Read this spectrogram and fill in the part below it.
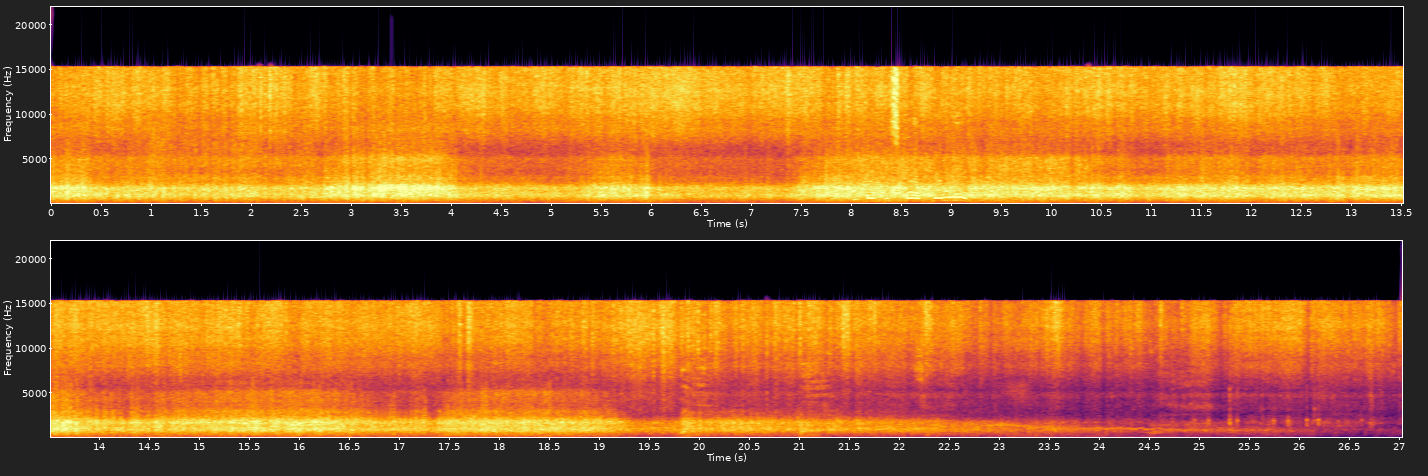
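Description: Wind rushes loudly past close by, then dies down as the skier slows.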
